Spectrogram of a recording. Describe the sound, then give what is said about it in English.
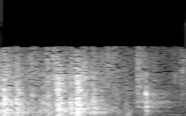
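A door to a room is kicked open with heavy impacts: a cluster of loud wooden thuds and rattles, then a final bang as it gives way. “All right, stay back, folks, while I kick in this door.”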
